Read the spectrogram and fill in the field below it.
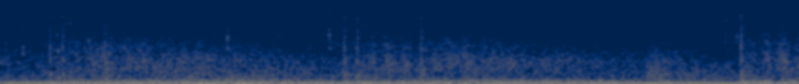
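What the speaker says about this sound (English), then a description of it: "Once again, the missile barrage" A missile barrage detonating in a naval combat video game, a dense run of distant booms and cracking blasts over a heavy low rumble, with no talking.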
